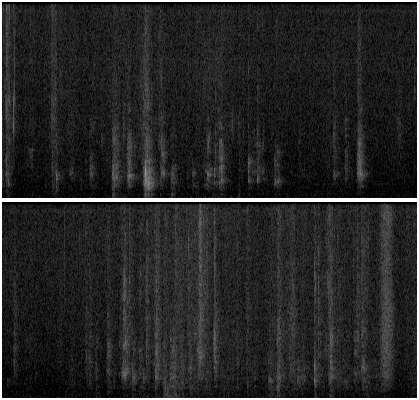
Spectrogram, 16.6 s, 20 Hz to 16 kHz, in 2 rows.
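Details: Scottish Terriers Mia, a 12-week-old puppy, and two-year-old Katie hold a morning wrestling match on a bed. Scattered grunting growls and snorts rise to a louder burst near the middle, over soft rustling.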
